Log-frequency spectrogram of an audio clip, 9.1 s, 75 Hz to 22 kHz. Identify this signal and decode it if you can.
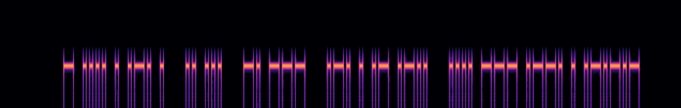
Morse code, heard as a keyed tone, about 28 wpm, 700 Hz. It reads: THERE IS NO REAL HOPE.
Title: Sentences from Top 1000 Words 28wpm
